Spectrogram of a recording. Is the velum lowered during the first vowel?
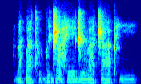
no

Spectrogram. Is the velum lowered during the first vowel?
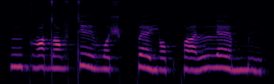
no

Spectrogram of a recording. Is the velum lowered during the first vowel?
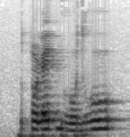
yes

